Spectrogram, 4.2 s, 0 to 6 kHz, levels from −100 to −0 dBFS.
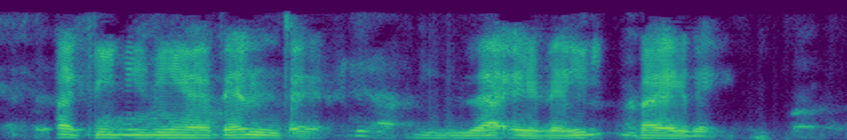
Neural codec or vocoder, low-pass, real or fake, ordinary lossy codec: codec, 16 kHz, 2 kbps, FreqCodec, smaller model; 5.4 kHz; fake; MP3, 48 kbps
